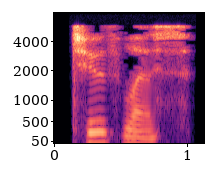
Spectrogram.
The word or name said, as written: toothless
